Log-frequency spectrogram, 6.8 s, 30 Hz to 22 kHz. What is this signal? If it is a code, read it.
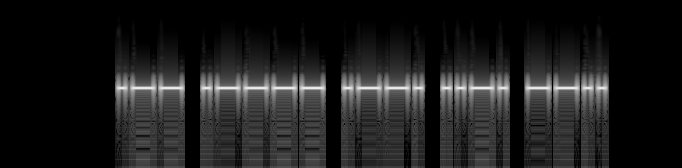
Morse code, heard as a keyed tone, about 17 wpm, 700 Hz. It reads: W1PFZ
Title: USA Call Signs - 5 Characters - Repeated 3x - 17wpm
